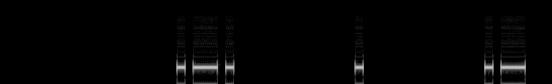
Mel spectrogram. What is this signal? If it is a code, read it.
Morse code, heard as a keyed tone, about 15 wpm, spaced as for 6 wpm, 800 Hz. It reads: REA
